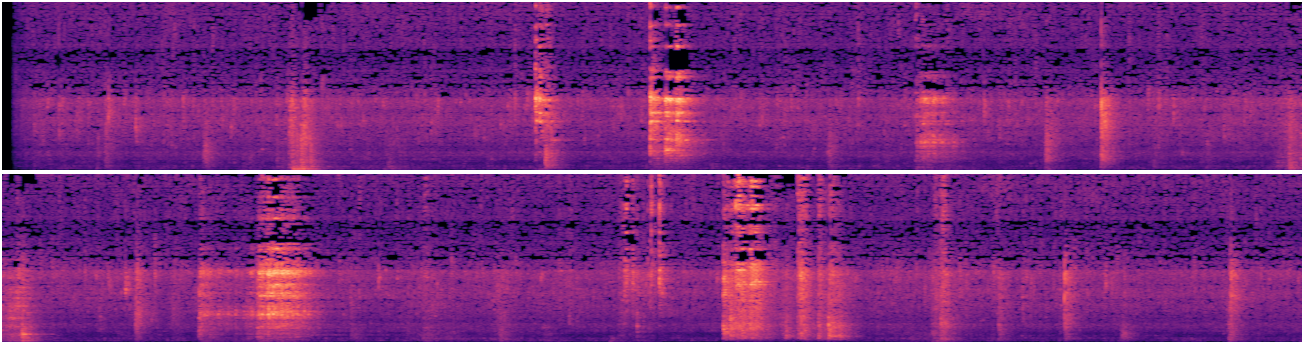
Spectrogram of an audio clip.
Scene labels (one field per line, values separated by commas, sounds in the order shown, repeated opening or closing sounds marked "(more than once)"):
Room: kitchen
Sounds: running water, footsteps, wardrobe or drawer (more than once), cutlery and dishes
